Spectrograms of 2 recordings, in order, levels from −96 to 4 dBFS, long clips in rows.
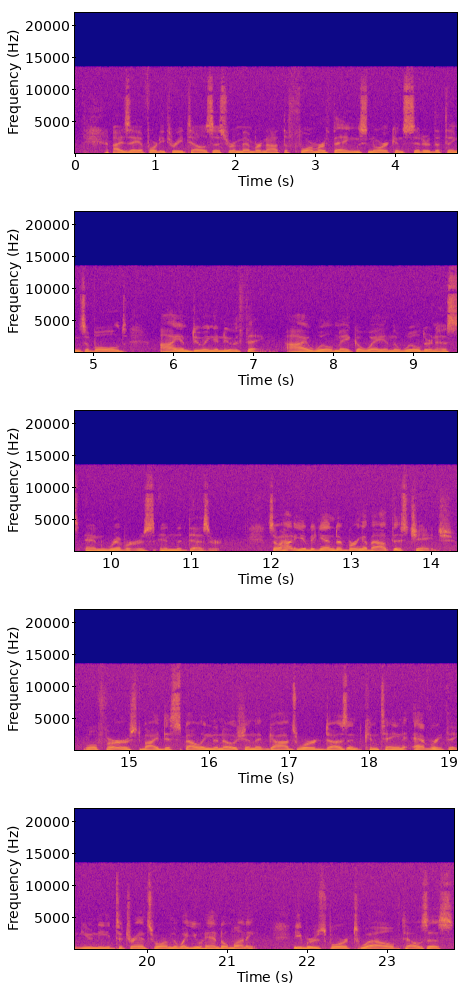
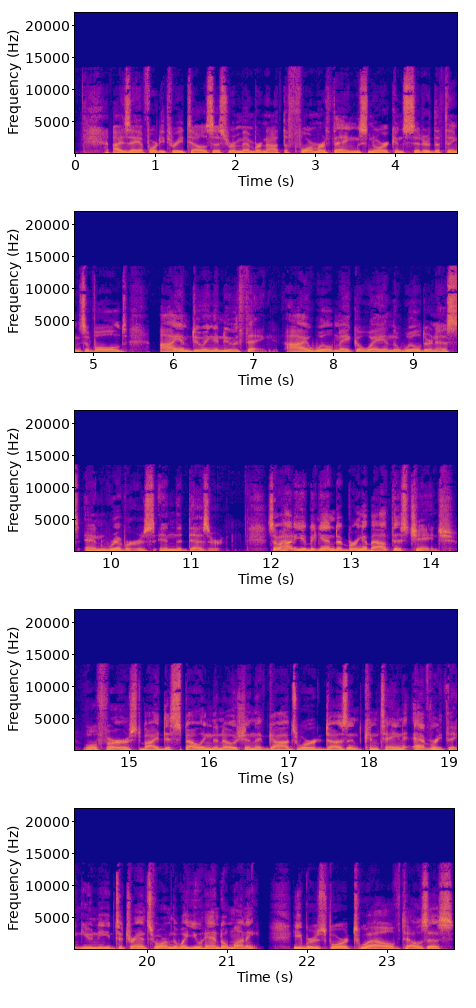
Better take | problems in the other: second | hiss; noticeable; throughout; 15 dB below the speech

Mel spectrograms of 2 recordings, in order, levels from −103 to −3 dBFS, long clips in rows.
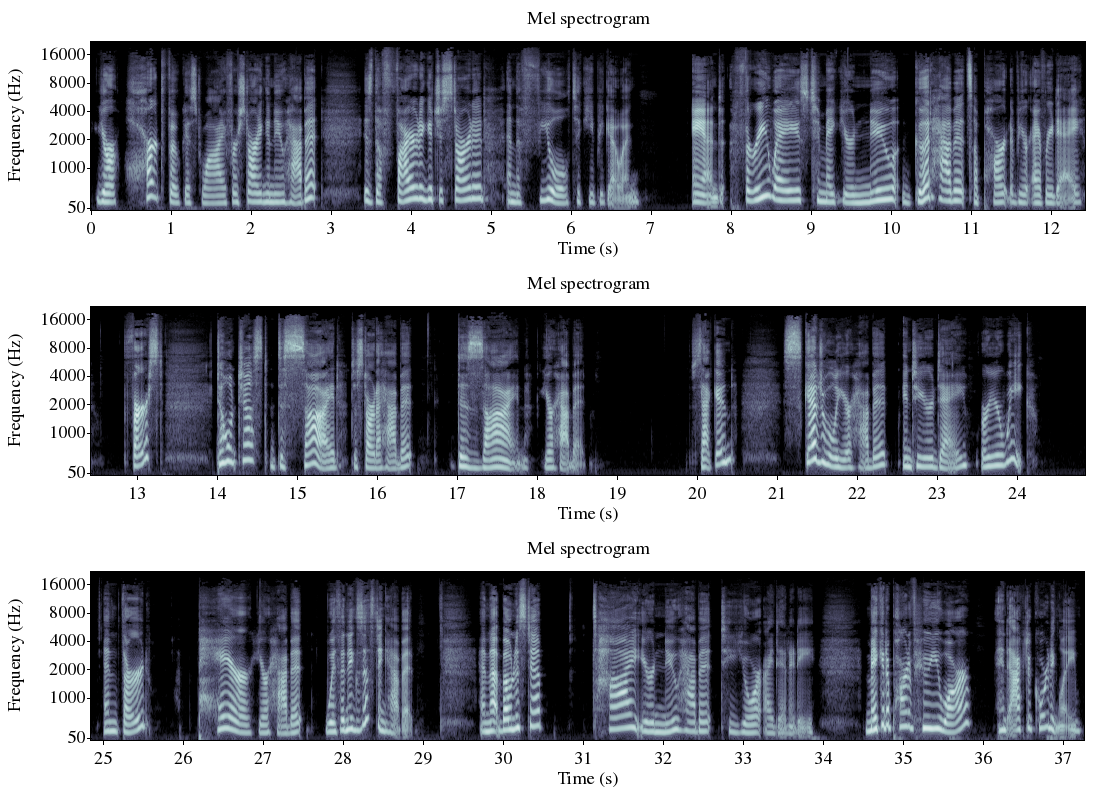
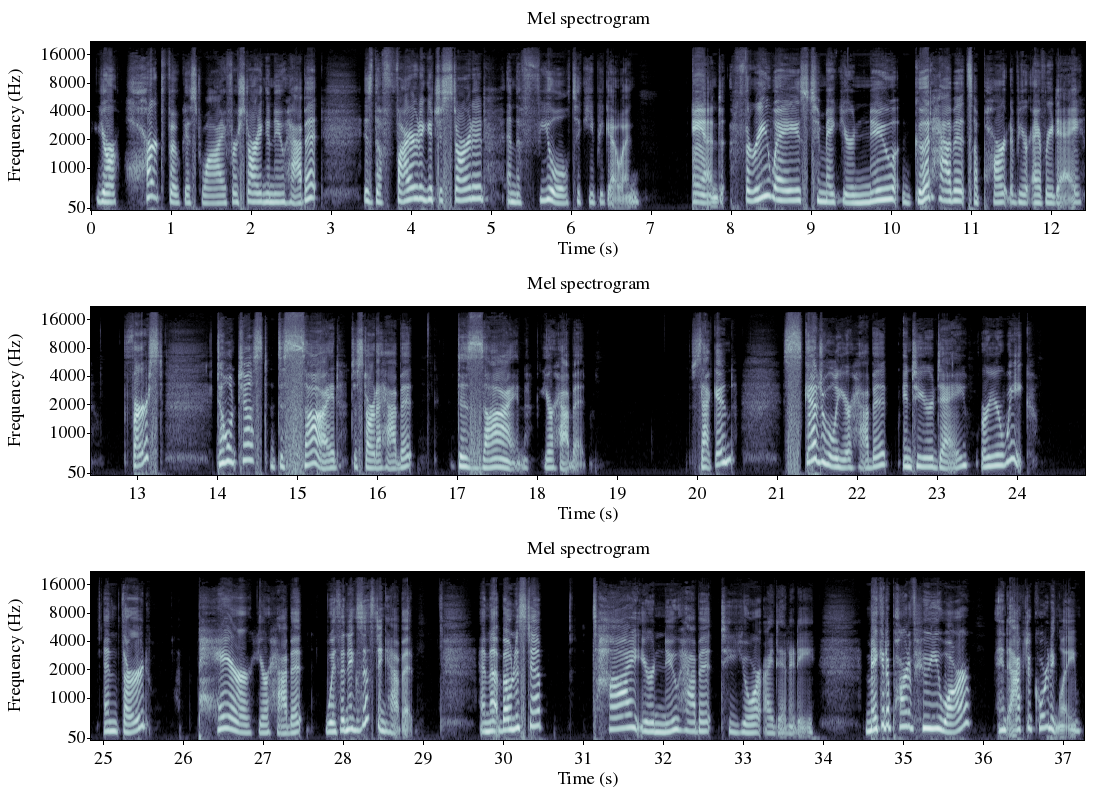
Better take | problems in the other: first | distortion; slight; 10 dB below the speech

